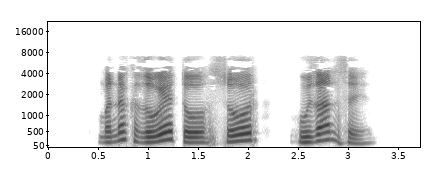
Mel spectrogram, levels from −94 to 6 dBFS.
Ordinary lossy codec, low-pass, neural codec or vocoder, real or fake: MP3, 32 kbps; 7.2 kHz; codec, 24 kHz, 1.2 kbps, DualCodec; fake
